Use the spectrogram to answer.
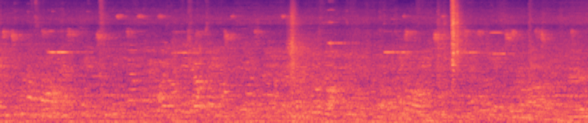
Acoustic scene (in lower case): subway station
